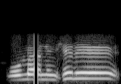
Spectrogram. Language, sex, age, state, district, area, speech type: Bodo, male, 60+, Assam, Kokrajhar, urban, conversation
